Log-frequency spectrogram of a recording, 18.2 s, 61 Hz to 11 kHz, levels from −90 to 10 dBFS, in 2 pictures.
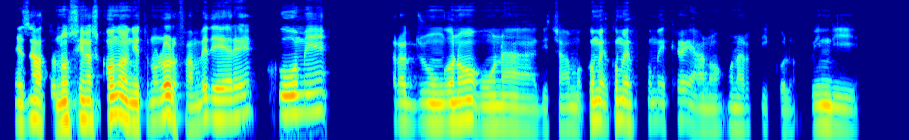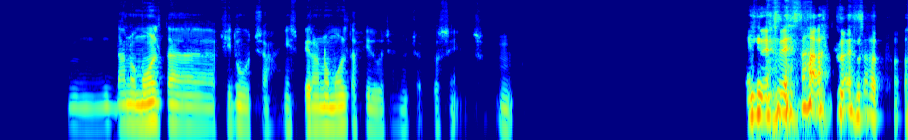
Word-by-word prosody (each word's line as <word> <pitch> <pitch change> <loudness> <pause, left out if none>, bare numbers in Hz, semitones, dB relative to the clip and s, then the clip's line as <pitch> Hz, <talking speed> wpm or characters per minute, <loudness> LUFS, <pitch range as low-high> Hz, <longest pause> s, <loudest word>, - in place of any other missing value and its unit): Esatto, 125 0 0
non 125 +3 +3
si 135 - -1
nascondono 150 +3 +4
dietro 120 -1 0
no 130 - -6
loro 160 +2 +6
fan 105 0 -8
vedere 145 +4 -1
come, 170 +3 -2 0.6
raggiungono 125 +2 -2
un 110 -2 -6
diciamo 100 +2 -14
come 130 -1 -2
come 130 -3 -5
come 125 -1 -15
creano 100 -7 -12
un 105 -1 -12
articolo, 100 -2 -19
quindi 105 -4 -7 1.2
Mhmm, 100 0 -22
danno 115 +2 -5
molta 115 -3 -2
fiducia, 105 -3 -13
ispirano 105 +1 -6
molta 105 +1 -4
fiducia 95 -1 -18
in 95 - -35
un 90 - -27
certo - - -33
senso, - - -23
mh. 100 -2 -17 2.4
Es 155 +2 +5
esatto. 170 +5 +6
Esatto. - - -3
Mh, - - -10
115 Hz, 120 wpm, -24 LUFS, 105-130 Hz, 2.4 s, loro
